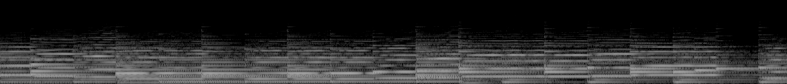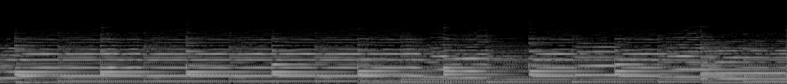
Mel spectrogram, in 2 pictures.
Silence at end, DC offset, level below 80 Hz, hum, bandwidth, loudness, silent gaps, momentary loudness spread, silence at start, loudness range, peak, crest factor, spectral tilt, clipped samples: 0 s; under 0.1%; -54 dBFS; none; 12 kHz; -29 LUFS; none; 3 LU; 0 s; 1 LU; -16 dBFS; 14 dB; -7 dB/octave; under 0.1%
